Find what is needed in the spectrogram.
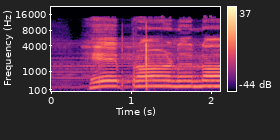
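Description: Sikh kirtan music: after a quiet opening, a singer's voice and harmonium come in about half a second in. The voice slides up onto a long held note, and a couple of tabla strokes sound about a second in.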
